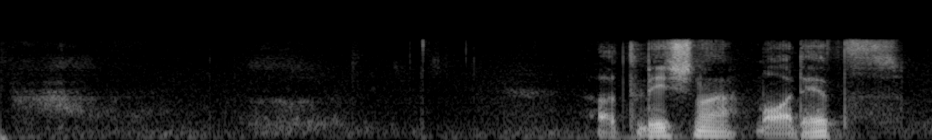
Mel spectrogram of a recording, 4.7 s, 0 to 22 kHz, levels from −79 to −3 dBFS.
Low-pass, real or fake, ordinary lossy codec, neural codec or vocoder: none; fake; none; codec, 16 kHz, 1 kbps, X-Codec, HuBERT features, trained on LibriSpeech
